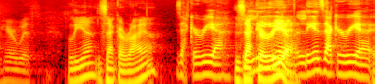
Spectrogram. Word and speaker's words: Zaccaria: Leah Zaccaria. It rhymes.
